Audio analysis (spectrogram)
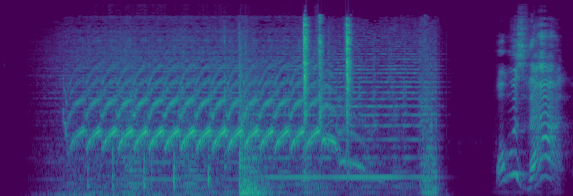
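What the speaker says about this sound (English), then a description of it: "Who turned off the alarm?" A car-style alarm blares in the Nancy Drew game Secrets Can Kill Remastered, a loud warbling siren that cycles steadily for about four seconds before cutting off, followed by a short burst of other sound.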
